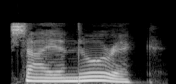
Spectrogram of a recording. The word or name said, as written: cyanuric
